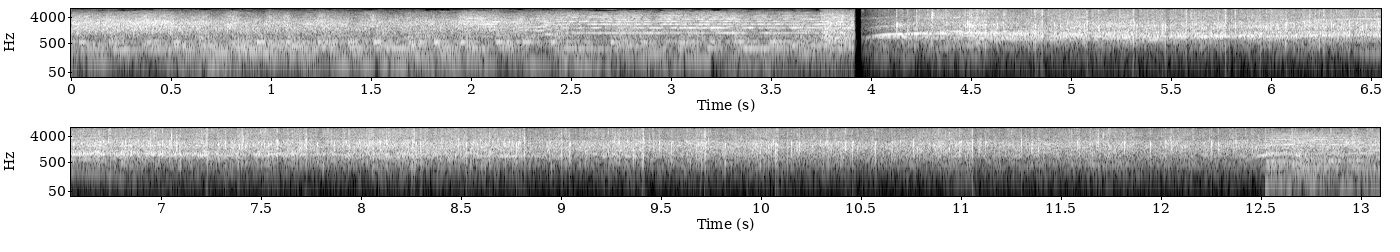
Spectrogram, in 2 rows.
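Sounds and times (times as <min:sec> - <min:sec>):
crowd clapping and cheering: 0:03.8 - 0:13.0.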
